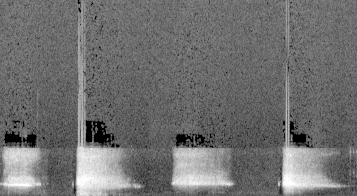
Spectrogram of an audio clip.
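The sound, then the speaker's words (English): Four heavy, raspy breaths alternate between inhales and exhales with short pauses between them, loud, with a band-limited, phone-line quality and no talking, left as a voicemail message. “Here's your requested voicemail of some heavy breathing.”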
